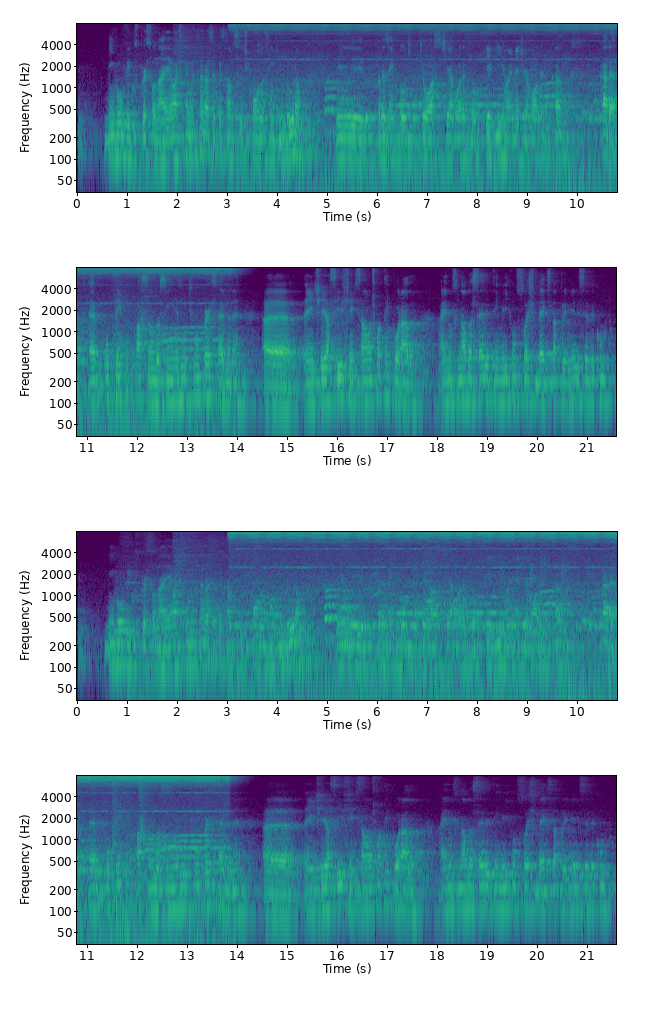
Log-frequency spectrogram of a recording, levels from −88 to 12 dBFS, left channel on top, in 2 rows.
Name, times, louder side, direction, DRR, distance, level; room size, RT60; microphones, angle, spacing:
voice 1, 0.5-4.5 5.2-10.1 10.5-14.0 14.5-17.6 18.0-21.5, left 2 dB, 85° left, 8 dB, 0.7 m, -27 dB
sound 1, 0.7-12.4, equal, 30° right, 2.9 m, -43 dB
sound 2, 3.0-13.9, right 9 dB, 85° right, 0.6 m, -26 dB
8.5 x 6.0 x 6.8 m, 1.5 s
head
